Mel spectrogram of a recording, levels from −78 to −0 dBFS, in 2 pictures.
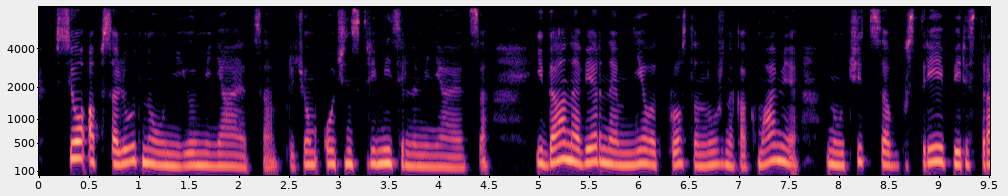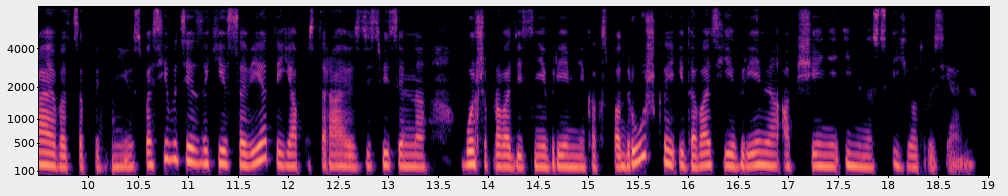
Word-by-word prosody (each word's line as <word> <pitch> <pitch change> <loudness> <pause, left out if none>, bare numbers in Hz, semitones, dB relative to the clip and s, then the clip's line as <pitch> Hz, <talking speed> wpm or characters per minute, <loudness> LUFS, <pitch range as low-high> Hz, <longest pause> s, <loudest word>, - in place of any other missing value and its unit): всё 265 +1 +6
абсолютно 200 +1 +3
у 170 - +1
неё 165 +1 +1
меняется, 160 0 -3
причём 180 +4 -2
очень 190 0 +1
стремительно 185 -2 +2
меняется. 150 -2 -4 0.5
И 195 - +3
да, 205 +7 +5
наверное, 200 -3 +5
мне 170 +3 +2
вот 175 -2 0
просто 180 0 -2
нужно 170 +1 -1
как 150 - -7
маме 210 +3 +1 0.3
научиться 185 +2 0
быстрее 190 +6 +1
перестраиваться 175 -5 +1
под 140 - -12
неё. 150 +1 -3
Спасибо 175 +10 -2
те 220 -3 +2
за 190 - -4
такие 190 0 0
советы. 180 +7 +1
Я 160 -1 -1
постараюсь 150 - -4
действительно 155 -1 -3 0.3
больше 180 -1 +2
проводить 150 -2 -1
с - - -18
ней 150 -1 0
времени 150 -2 -1
как 150 -1 -9
с - - -14
подружкой, 190 - +1
и 170 - -3
давать 165 +3 -1
ей 160 -2 +1
время 165 +1 0
общения 160 0 -4
именно 155 -4 -2
с 145 - -5
её 150 -4 -5
друзьями. 180 +4 -12
170 Hz, 150 wpm, -24 LUFS, 155-190 Hz, 0.5 s, всё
